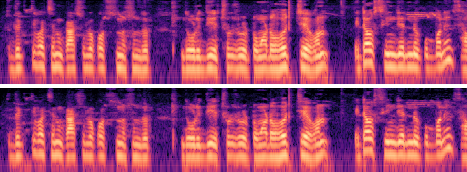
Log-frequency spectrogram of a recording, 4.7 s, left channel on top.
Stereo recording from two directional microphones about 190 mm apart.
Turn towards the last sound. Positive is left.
turn(degrees=40)  # may be behind; listen again after turning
